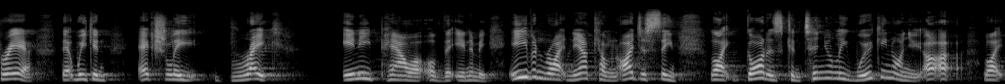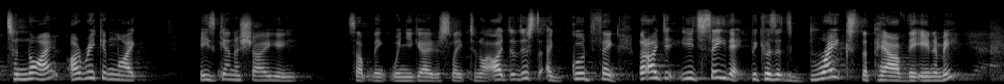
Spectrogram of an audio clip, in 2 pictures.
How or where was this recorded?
large echoing room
